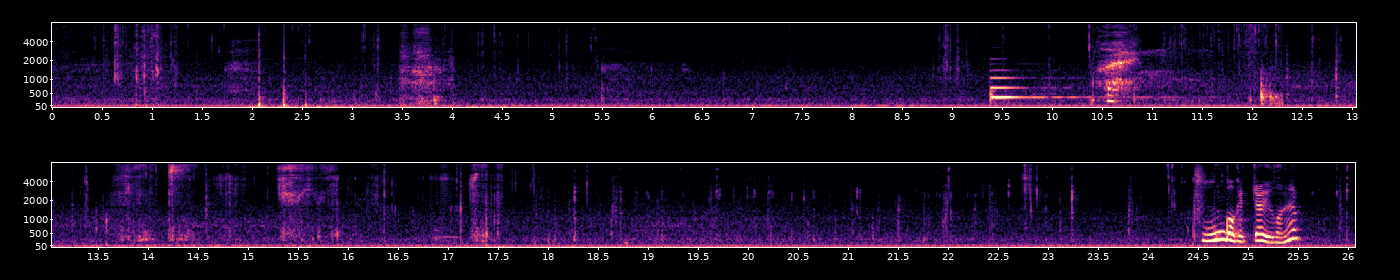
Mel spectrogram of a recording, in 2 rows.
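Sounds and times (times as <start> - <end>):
crunchy biting and chewing: 11.0 - 24.4.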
